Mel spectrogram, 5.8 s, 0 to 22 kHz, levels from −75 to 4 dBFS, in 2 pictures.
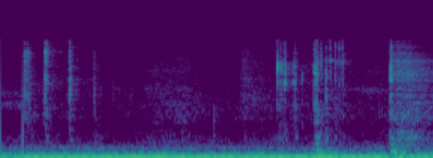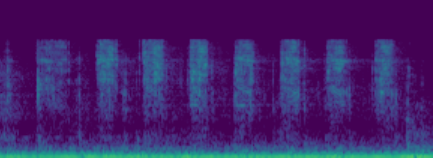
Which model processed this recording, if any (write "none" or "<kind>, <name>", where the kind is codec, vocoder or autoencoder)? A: none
